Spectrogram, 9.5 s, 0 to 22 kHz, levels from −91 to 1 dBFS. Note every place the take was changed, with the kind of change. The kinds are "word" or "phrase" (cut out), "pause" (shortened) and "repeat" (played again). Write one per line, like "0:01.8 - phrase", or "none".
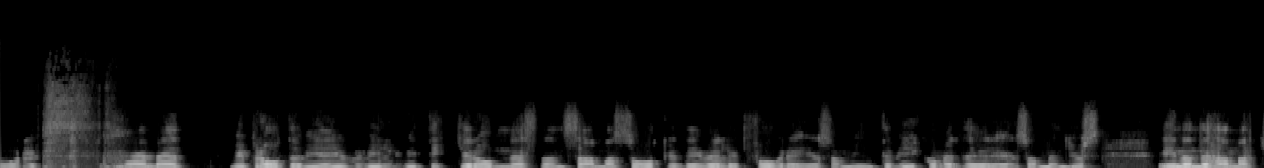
none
